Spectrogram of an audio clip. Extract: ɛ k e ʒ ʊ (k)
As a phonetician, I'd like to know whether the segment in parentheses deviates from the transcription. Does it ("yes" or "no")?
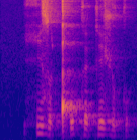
no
